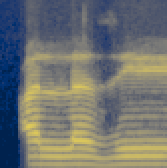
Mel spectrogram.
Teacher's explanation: ইয়ামাদ্দা বলে। ইয়ামাদ্দা এক আলিফ পরিমাণ টান দিয়ে পড়তে হয়।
